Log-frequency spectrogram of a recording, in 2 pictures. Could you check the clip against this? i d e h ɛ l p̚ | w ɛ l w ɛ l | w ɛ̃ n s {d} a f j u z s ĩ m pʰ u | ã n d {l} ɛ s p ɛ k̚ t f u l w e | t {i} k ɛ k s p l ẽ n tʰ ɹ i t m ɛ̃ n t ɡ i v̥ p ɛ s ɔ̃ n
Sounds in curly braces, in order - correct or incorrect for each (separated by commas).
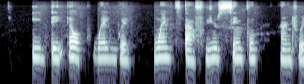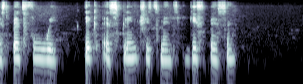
incorrect, incorrect, incorrect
